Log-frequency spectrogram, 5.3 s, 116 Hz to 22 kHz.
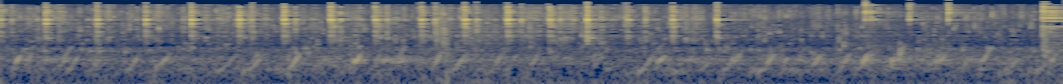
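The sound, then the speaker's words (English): Brisk stirring of a liquid elixir mixture produces a quick, regular run of light clicks and ticks for about five seconds over a steady low hum. “Add this to the mixture. Stir briskly for 5 seconds.”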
